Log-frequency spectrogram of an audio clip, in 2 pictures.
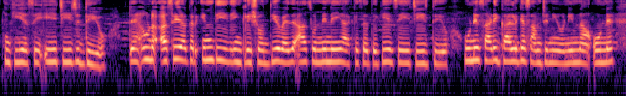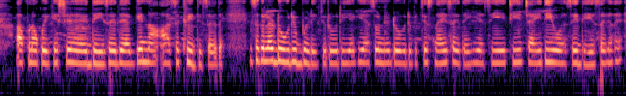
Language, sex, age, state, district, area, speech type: Dogri, female, 18-30, Jammu and Kashmir, Reasi, rural, spontaneous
